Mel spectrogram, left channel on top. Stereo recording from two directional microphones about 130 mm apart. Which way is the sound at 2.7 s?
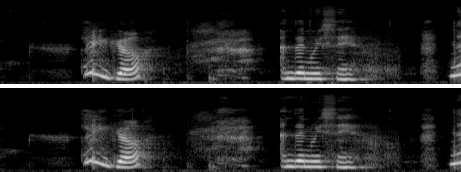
10° right (ahead or behind).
